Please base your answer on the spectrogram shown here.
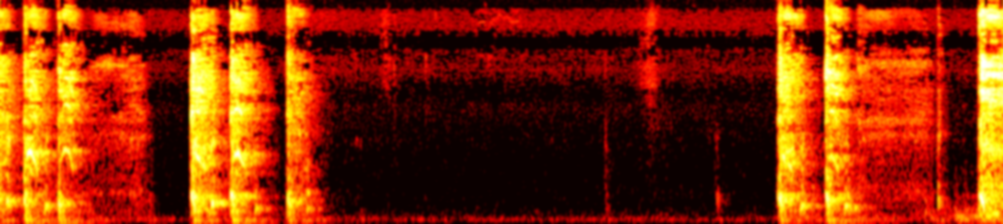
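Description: Harsh coughing in three bursts of about three coughs each, separated by a long quiet pause, consistent with choking after inhaling vapor.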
